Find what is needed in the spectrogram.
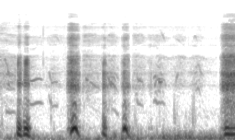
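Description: A man laughing under his breath in a few short chuckles about half a second apart.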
